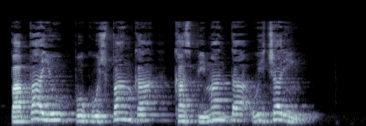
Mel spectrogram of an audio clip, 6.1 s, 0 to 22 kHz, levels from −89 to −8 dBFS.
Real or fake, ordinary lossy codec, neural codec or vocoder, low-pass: real; AAC, 48 kbps; none; 10.8 kHz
